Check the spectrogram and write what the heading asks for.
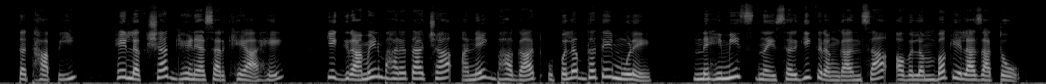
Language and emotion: Marathi, neutral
